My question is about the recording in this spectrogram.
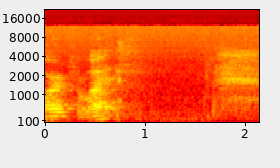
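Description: A man's short, quiet voiced sound, falling in pitch, then a breath drawn in near the end.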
